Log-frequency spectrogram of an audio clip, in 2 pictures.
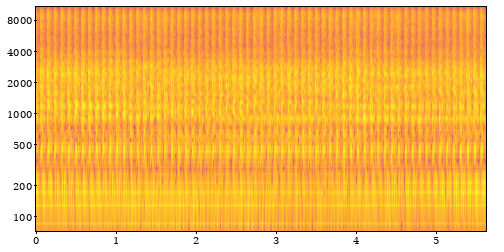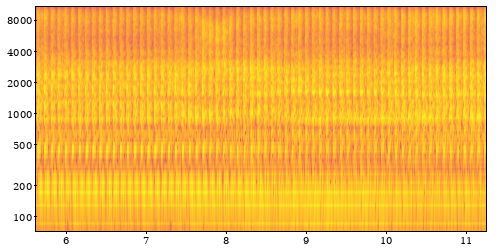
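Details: IFB top-load washing machine: fast, very regular clatter, a couple of hits per second, over the machine's hum throughout; loud rattling noise of unknown cause.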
